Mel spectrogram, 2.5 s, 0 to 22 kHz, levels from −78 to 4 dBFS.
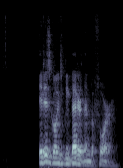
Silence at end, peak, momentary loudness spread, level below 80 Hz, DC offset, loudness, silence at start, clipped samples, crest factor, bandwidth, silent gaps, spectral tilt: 0.2 s; -8 dBFS; 10 LU; -58 dBFS; under 0.1%; -25 LUFS; 0.75 s; under 0.1%; 18 dB; 15 kHz; none; -7 dB/octave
